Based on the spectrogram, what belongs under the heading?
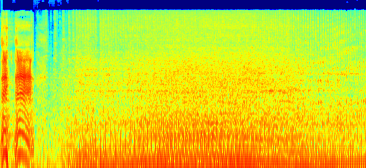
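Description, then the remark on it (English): A car engine cranks and starts with a brief rising whine, then settles into a steady, low rumble that holds for several seconds as it pulls off. “Yes, get in the car and drive away.”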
